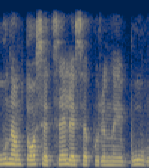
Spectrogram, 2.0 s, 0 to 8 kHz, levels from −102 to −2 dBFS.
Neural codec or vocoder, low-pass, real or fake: none; 7.2 kHz; real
